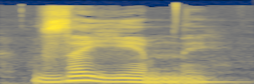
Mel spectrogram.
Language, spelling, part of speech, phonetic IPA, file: Ukrainian, взаємний, adjective, [wzɐˈjɛmnei̯], Uk-взаємний.ogg
- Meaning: mutual, reciprocal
